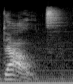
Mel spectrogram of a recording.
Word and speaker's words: doubt: So, we have doubt.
